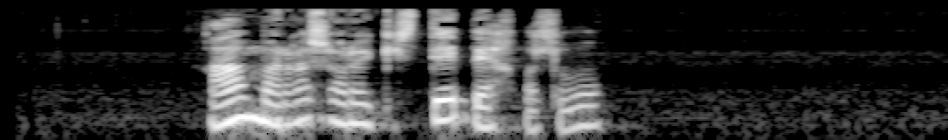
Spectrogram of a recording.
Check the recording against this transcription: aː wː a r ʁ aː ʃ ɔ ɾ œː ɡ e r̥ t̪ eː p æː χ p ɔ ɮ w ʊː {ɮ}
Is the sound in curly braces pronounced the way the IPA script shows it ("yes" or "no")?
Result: no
